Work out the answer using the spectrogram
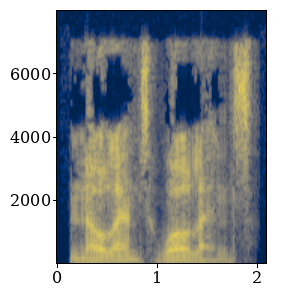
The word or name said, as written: nolens volens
